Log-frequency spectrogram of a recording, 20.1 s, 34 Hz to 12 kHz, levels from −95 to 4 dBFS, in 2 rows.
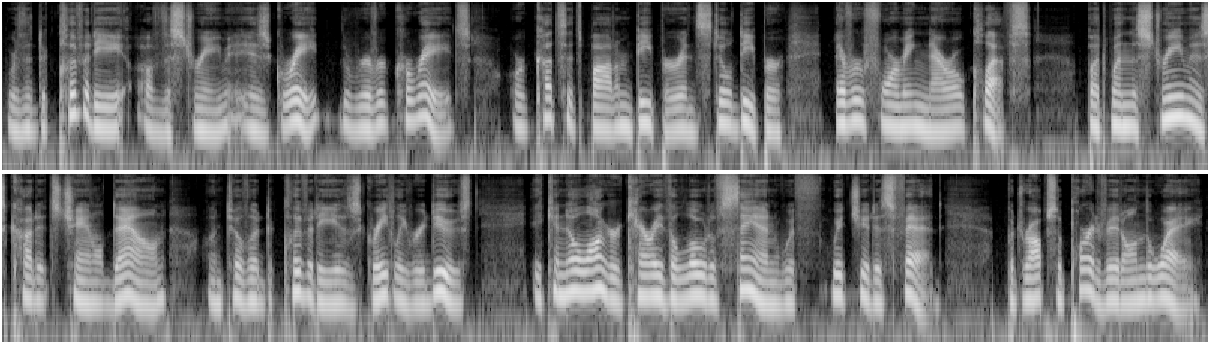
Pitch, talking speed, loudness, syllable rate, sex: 160 Hz, 180 wpm, -18 LUFS, 4.8 syllables/s, male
